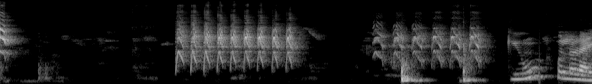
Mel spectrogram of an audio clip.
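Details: Baby parrot, an Indian pet bird, calling indoors with a long train of fast rasping pulses, then broken harsh squawks and lower nasal, wavering cries at the end.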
